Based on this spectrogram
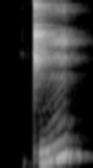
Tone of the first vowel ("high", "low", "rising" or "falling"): rising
